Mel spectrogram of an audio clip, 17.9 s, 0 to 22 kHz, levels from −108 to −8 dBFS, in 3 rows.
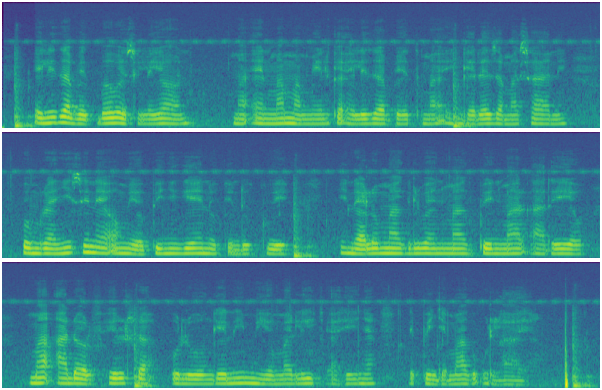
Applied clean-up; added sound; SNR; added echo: none; Drawer open or close; 16 dB; none.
